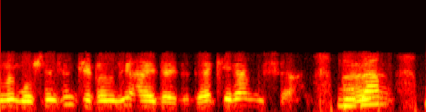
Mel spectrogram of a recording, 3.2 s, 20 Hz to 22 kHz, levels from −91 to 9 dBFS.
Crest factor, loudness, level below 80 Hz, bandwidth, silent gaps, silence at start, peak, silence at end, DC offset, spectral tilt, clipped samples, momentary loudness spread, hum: 18 dB; -22 LUFS; -60 dBFS; 3.9 kHz; none; 0 s; -4 dBFS; 0.1 s; under 0.1%; -1.5 dB/octave; under 0.1%; 14 LU; none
